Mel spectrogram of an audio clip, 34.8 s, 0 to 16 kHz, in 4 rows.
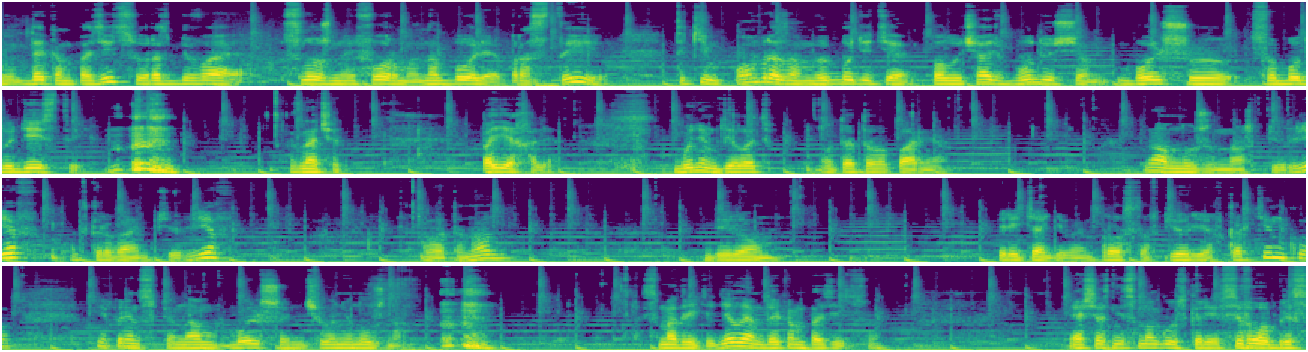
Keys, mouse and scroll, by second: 12.5 click, 13.5 click, 15.1 click, 15.9 click, 21.7 click, 22.7 click, 24.3 click, 26.2 click, 27.5 click, 29.1 scroll, 29.4 middle click, 30.1 click, 30.3 middle click, 30.3 middle click, 32.1 click, 33.5 click, 34.0 click.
